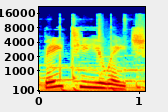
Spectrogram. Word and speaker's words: betta: origin of the betta the bettas are also known as siamese fighting fish pronounced bait tuh the betta originates from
